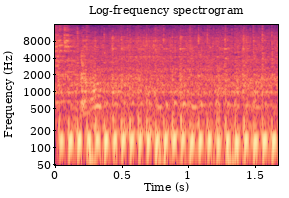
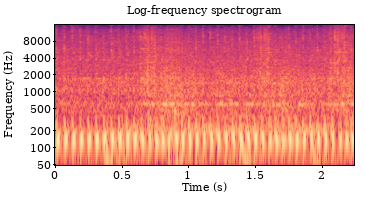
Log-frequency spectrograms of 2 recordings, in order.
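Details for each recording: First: Predator 212cc single in a modified Coleman KT196 go-kart, ignition timing advanced after crash damage, idles in a steady putter at about fourteen pulses a second, even and unbroken, with a clean exhaust note; healthy idle. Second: Predator 212cc engine on a KT196 go-kart after its ignition timing was advanced: a fast, even single-cylinder thump, idling noticeably higher than usual; the higher idle is attributed to the advanced timing and the idle or mixture screw can be reduced.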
